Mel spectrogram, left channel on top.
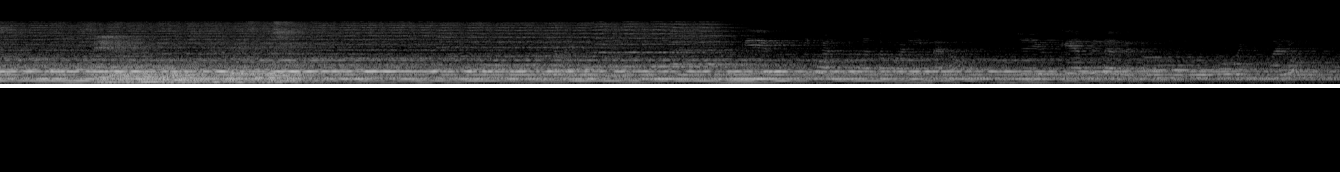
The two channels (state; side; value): silent; right; digital silence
